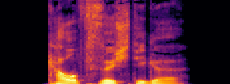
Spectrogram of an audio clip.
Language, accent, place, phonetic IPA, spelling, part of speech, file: German, Germany, Berlin, [ˈkaʊ̯fˌzʏçtɪɡə], kaufsüchtige, adjective, De-kaufsüchtige.ogg
- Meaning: inflection of kaufsüchtig: 1. strong/mixed nominative/accusative feminine singular 2. strong nominative/accusative plural 3. weak nominative all-gender singular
